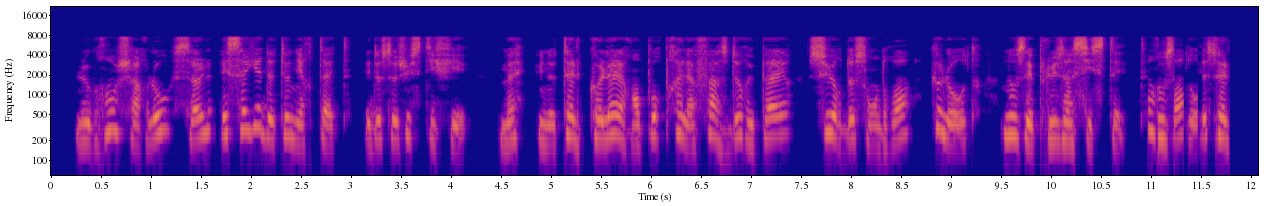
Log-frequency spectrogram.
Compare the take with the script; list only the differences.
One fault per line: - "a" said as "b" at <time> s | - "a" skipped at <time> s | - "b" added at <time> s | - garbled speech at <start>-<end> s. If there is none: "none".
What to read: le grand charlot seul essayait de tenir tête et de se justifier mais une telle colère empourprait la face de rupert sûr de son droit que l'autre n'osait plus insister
- garbled speech at 10.9-11.8 s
